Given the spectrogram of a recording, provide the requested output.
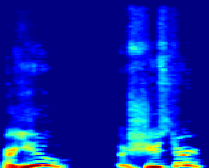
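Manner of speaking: high startled question, retold; surprised question. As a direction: ask it wide-eyed and high. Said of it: "and he's like".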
